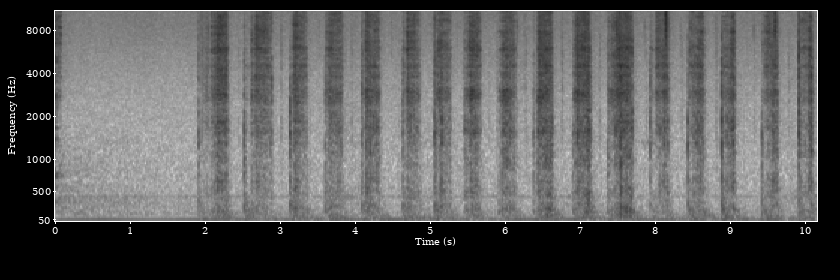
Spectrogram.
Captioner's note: scratching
